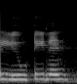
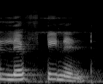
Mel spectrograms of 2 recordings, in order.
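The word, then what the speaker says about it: lieutenant: हूं ये वर्ड लटनेंट पर यह लटिनेंट नहीं है। यह क्या है? लेफ्टिनेंट है ना? तो यहां पर यह जो बीच में साउंड है यह एफ का साउंड जबकि इसमें एफ है ही नहीं तो इसमें फर्क नहीं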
